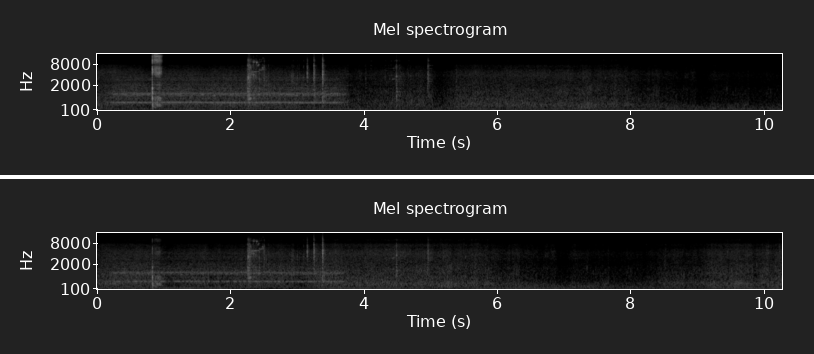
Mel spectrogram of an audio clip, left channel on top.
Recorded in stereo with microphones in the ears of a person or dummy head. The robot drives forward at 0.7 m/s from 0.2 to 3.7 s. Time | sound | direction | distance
0.8 | writing | 60° left (ahead or behind) | ?
2.2 | crushing | 25° left (ahead or behind) | ?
